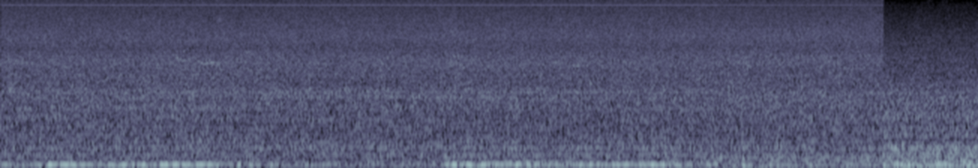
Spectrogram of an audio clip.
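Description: Steady background hiss with a low hum, and faint rustling as gloved hands handle a small film camera. The hiss drops away suddenly near the end.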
